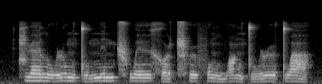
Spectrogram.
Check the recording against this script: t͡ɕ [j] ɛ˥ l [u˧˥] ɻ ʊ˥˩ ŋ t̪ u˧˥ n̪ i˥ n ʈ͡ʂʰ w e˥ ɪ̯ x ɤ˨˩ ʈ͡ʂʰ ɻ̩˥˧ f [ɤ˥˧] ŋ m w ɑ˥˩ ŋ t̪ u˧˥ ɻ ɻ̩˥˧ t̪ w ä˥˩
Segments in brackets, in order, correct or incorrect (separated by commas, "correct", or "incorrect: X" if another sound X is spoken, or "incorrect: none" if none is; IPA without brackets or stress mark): incorrect: ɥ, correct, correct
